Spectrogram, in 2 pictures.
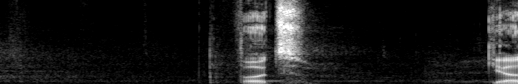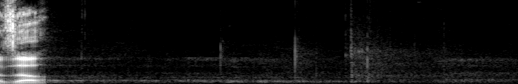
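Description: A tennis ball pops off a racket.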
